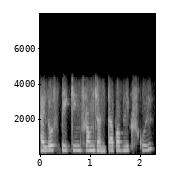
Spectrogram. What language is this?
Gujarati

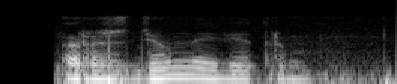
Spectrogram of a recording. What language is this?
Russian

